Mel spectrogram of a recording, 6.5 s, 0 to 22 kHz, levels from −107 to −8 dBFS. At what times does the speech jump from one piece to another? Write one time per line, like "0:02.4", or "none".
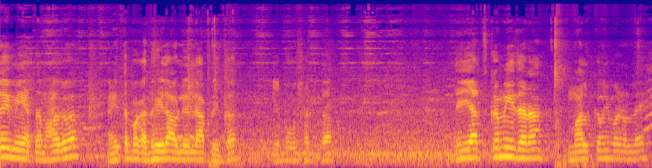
none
